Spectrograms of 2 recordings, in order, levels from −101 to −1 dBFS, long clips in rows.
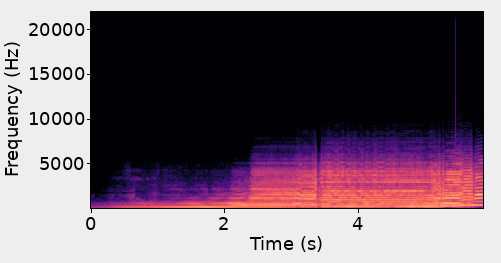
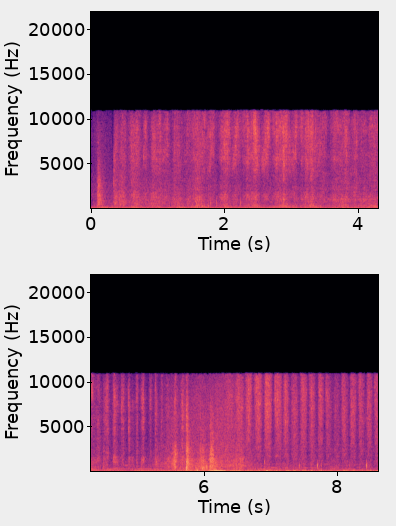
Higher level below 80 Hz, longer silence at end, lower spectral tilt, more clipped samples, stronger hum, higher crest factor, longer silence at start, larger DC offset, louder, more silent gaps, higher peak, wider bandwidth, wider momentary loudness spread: second, -70 dBFS vs -32 dBFS; about the same, 0 s vs 0 s; first, -6 dB/octave vs -2.5 dB/octave; neither; neither; second, 14 dB vs 24 dB; first, 0.35 s vs 0 s; neither; first, -21 LUFS vs -28 LUFS; neither; second, -8 dBFS vs -4 dBFS; second, 7.2 kHz vs 11.5 kHz; first, 17 LU vs 8 LU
